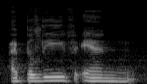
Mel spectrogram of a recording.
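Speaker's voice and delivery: ordinary talk, nothing marked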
